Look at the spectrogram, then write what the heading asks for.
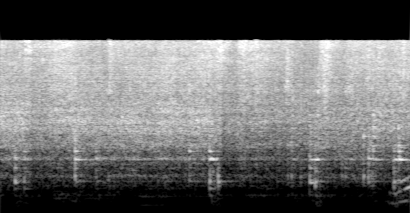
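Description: Pieces of lamb dusted with flour sizzling in hot oil in a wok as they are tossed and stirred with two utensils, with a few sharp knocks and scrapes of the utensils against the pan.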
